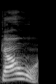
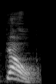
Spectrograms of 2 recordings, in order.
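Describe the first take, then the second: First: The syllable is said on a level mid tone. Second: The syllable is said on a low tone. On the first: "เสียงสมานนั่นก็เจ้า" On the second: "ใส่ไม่เอกเจ้า"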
